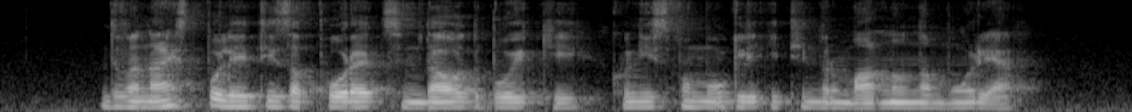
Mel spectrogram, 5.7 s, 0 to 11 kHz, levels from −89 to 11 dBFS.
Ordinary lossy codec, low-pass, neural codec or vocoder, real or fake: none; none; vocoder, 22.05 kHz, 80 mel bands, Vocos; fake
